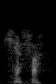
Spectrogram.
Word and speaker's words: Kepha: I think in Aramaic they pronounce it Kepha.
